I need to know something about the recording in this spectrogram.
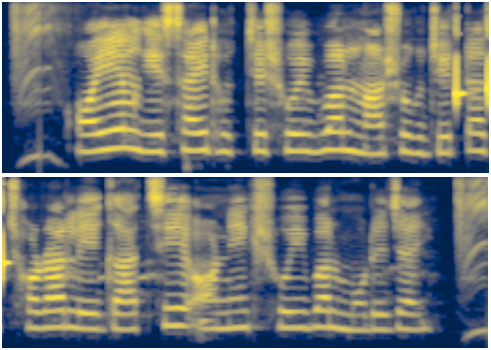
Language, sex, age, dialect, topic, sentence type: Bengali, female, 18-24, Northern/Varendri, agriculture, statement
